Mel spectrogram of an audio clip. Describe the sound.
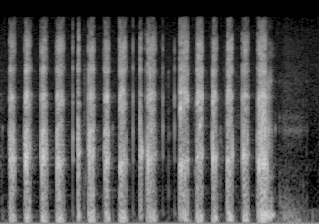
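A voice imitates Fritos corn chips cooking with a fast, rhythmic run of about eighteen short, gruff, crackling bursts, loud, ending abruptly with a brief faint hiss.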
